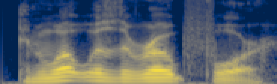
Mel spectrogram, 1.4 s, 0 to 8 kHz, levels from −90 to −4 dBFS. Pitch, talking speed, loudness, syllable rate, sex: 115 Hz, 260 wpm, -16 LUFS, 5.0 syllables/s, male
